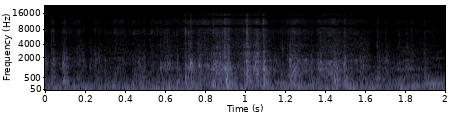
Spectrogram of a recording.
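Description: Hot Wheels blister cards being handled on a store's metal pegboard hooks, with a few scattered light clicks and rustles over steady store background noise.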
